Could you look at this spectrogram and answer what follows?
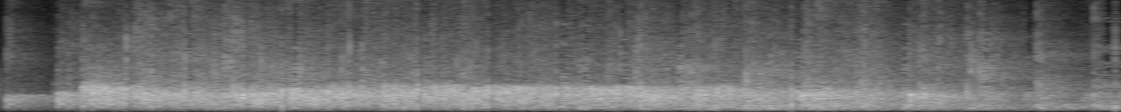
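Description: Audience applauding, starting sharply just after the thanks and easing off near the end.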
